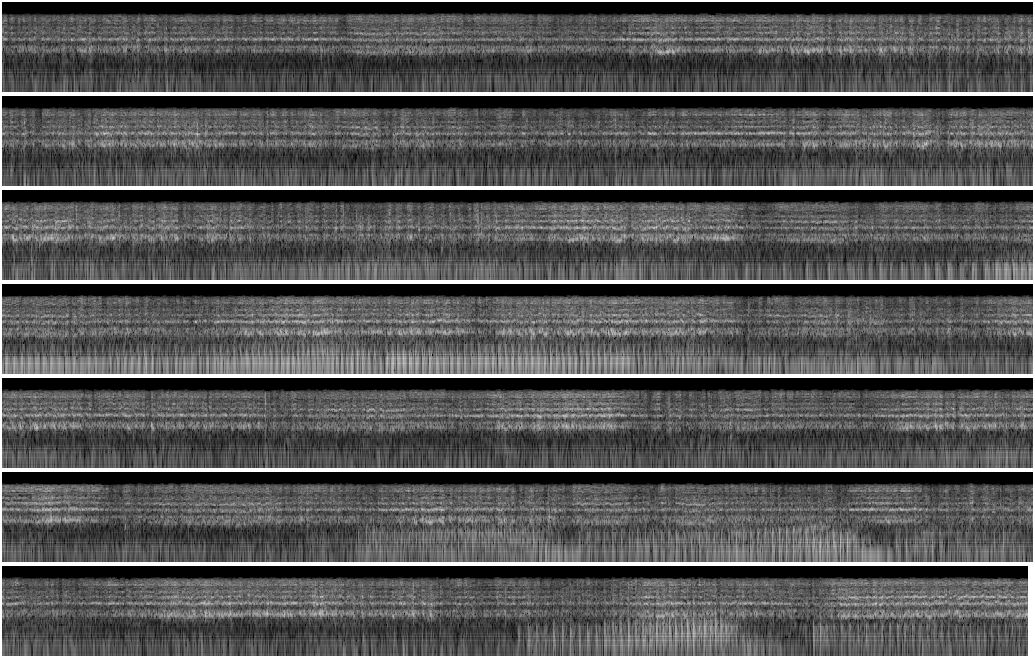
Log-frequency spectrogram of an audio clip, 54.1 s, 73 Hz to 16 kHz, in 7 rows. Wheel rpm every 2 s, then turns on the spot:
230, 230, 230, 230, 230, 220, 230, 230, 230, 220, 220, 220, 220, 220, 220, 220, 230, 210, 220, 220, 220, 220, 220, 220, 220, 220, 210.
none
